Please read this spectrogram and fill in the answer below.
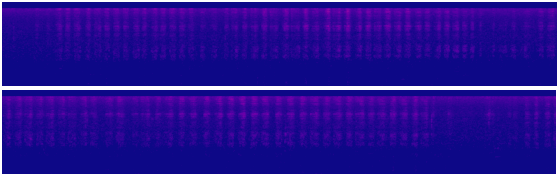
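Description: Faint scratching of a pen or pencil moving over paper in quick, even strokes, as in writing or drawing; it stops shortly before the end.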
